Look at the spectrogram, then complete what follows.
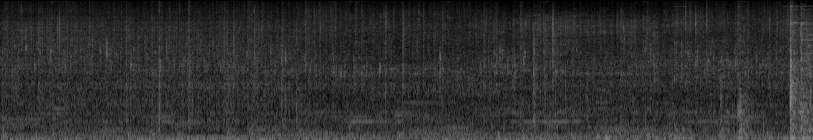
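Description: Floured basa fillets frying in a pan of white wine, a steady sizzle with fine crackling. A short, sharp clatter comes near the end.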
